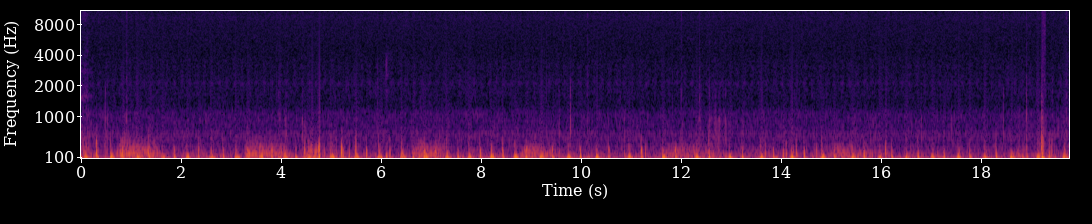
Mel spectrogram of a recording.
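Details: Fast, strong heartbeat at 134 bpm right after intense exercise, with heavy breathing swells; loud enough to hear without the microphone at first. Rapid heartbeat after exercise.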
